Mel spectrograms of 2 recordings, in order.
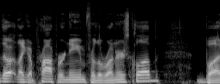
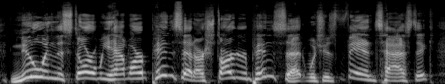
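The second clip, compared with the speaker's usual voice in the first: promo read; 4 semitones higher than usual. Acted. Ad read for the store.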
